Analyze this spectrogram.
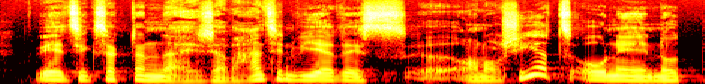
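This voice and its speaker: This man talks at a very fast pace in a dark, mellow tone. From Austria, Tyrol (village of Grins). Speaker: cabaret artist and comedian. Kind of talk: casual interview.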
